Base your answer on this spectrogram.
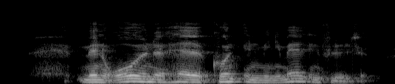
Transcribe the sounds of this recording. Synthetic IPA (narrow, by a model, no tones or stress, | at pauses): menʁɔðˠənəɦæð̩ˠkʰɔ̽ne̝nminimɛ̰ːle̝nfly̰ːðˠl̩sə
